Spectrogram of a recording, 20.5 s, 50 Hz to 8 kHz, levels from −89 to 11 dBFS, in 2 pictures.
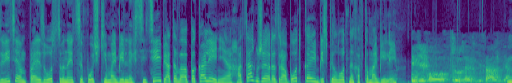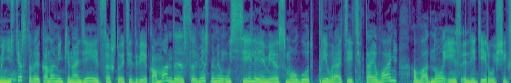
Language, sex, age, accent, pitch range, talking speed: Russian, female, 20-39, native, 185-250 Hz, 80 wpm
